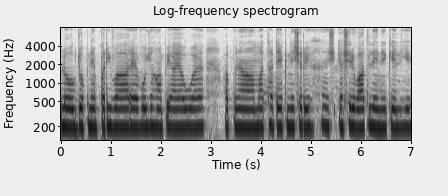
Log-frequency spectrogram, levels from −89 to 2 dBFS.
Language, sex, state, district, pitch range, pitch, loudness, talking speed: Hindi, female, Delhi, New Delhi, 195-200 Hz, 195 Hz, -14 LUFS, 160 wpm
